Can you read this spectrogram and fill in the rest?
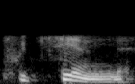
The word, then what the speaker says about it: poutine: But I always thought that's how you say poutine, like in Quebec or in Montreal or whatever. – No. – It's actually pronounced poutine. – Not poutine.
